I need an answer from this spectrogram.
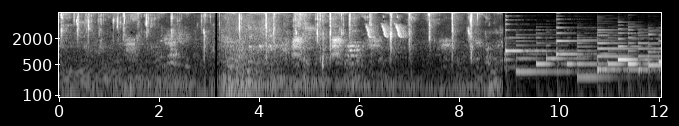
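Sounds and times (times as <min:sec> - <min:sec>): crisp biting and chewing: 0:00.0 - 0:08.8
bird calling: 0:03.8 - 0:08.8.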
